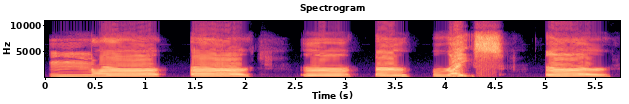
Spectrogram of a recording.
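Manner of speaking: "er" said as a growled r; r sound. Shown as a demonstration. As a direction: curl the tongue on "er". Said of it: "So it should sound like".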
